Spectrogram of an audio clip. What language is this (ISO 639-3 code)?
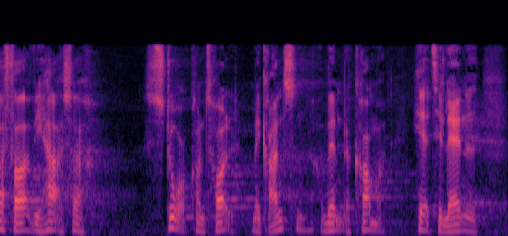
dan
